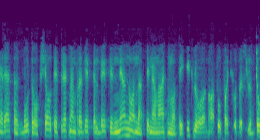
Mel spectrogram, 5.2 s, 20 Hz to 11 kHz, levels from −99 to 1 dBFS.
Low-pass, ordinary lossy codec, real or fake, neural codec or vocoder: 9.9 kHz; MP3, 32 kbps; fake; codec, 16 kHz in and 24 kHz out, 1.1 kbps, FireRedTTS-2 codec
